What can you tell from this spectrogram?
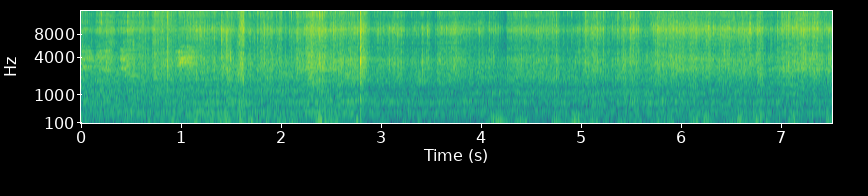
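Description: Metallic foil gift wrap crinkling and crackling as small hands handle it and tear it open, in irregular bursts with scattered sharp crackles.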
